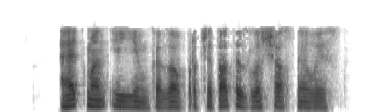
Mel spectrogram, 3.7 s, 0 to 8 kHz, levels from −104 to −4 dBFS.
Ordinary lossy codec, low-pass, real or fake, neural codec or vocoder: AAC, 16 kbps; 7.2 kHz; real; none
